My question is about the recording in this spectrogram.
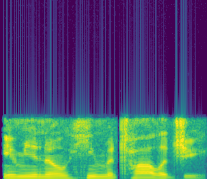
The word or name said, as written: immunohematology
